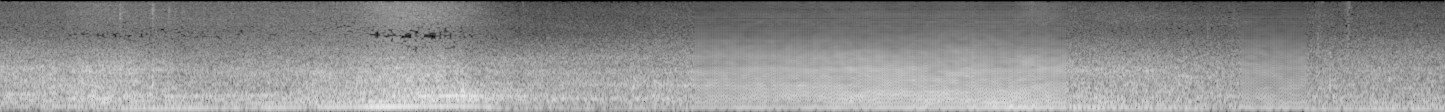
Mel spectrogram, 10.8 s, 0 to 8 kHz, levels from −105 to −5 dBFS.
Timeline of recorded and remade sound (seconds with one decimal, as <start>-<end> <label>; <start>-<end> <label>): 0.0-5.2 recorded; 5.2-8.0 remade; 8.0-9.3 recorded; 9.3-9.8 remade; 9.8-10.8 recorded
